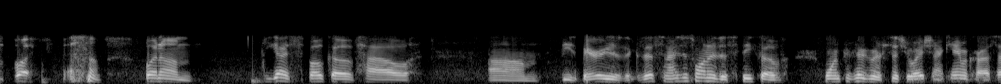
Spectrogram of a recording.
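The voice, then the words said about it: Out of breath, panting while talking. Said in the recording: “I'm out of breath. I'm working right now.”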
